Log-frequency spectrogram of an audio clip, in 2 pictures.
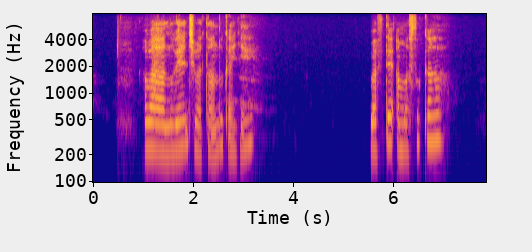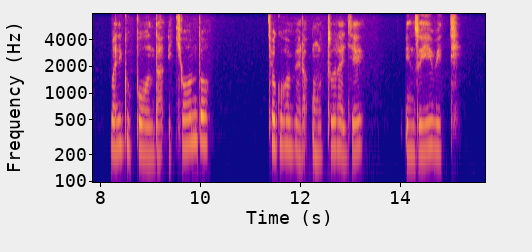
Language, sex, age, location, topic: Kinyarwanda, female, 18-24, Huye, agriculture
